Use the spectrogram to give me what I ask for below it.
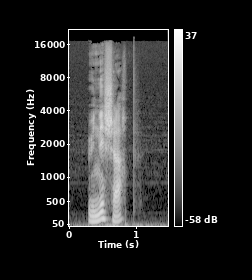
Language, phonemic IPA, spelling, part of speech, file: French, /e.ʃaʁp/, écharpe, noun / verb, Fr-écharpe.ogg
- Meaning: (noun) 1. scarf 2. sash 3. sling (hanging bandage); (verb) inflection of écharper: 1. first/third-person singular present indicative/subjunctive 2. second-person singular imperative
